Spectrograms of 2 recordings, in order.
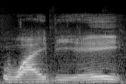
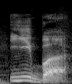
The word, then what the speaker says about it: YBA: Да, и как правильно произносить, кстати говоря, название, многие пытались говорить YBA. Какой YBA? Это не английская фирма, ребята, это французская. И основателя ее зовут Ив Бернар Андре. Так что ИБА на самом деле. ИБА.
